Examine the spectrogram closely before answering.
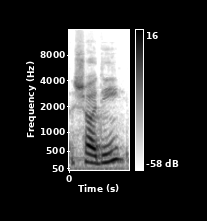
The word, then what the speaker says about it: Shadi: to be clear yes uh the name is Shi and Shi means joy in Persian so in farc uh uh happiness SL jooy is a meaning of shi but I know that also in different languages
